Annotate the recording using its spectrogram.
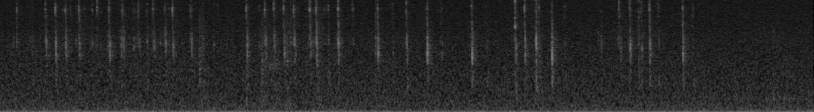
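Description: Typing on a computer keyboard: quick, irregular runs of key clicks, thinning out with short pauses in the second half.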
